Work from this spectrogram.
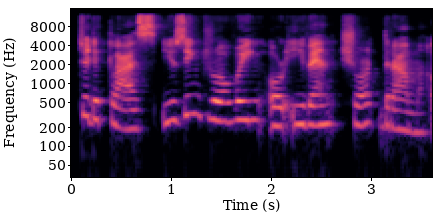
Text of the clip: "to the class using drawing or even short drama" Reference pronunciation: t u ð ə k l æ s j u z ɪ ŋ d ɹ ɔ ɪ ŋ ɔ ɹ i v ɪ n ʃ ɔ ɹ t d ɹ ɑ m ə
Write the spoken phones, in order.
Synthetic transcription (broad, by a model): t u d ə k l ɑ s j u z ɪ ŋ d ɹ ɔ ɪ ŋ ɔ ɹ i v ɪ n ʃ ɔ ɹ t d ɹ ɑ m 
